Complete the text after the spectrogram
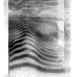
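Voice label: "iron", English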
